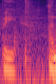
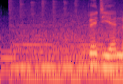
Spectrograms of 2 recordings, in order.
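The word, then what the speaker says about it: Bidean: mountains in Glen bidan or Bean as it's pronounced is um the highest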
